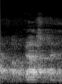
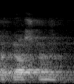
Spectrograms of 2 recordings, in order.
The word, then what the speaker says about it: Augustine: Some of the Bible teachers like Augustine leave the E off and it's Augustine, put the E on, it's Augustine. That's how you would pronounce it, but maybe it's Augustine, that's fine.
